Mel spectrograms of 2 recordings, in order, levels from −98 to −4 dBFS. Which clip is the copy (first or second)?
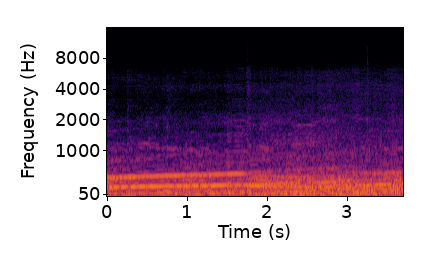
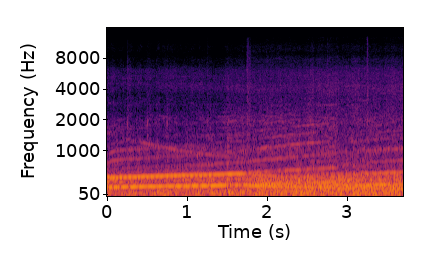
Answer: first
